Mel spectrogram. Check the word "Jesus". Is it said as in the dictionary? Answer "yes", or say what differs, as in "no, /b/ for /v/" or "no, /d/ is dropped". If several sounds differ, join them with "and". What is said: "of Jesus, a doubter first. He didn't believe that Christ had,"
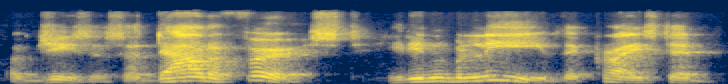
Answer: yes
